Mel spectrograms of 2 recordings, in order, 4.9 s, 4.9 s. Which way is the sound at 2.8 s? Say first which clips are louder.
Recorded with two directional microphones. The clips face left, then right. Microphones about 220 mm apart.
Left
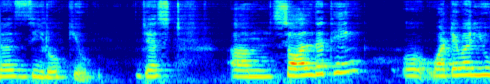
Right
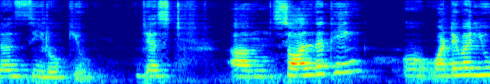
Left 2 dB; 30° left (ahead or behind).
